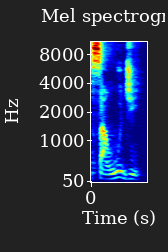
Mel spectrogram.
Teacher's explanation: palavra saúde veja aqui se eu for considerar o critério tonicidade saúde é uma palavra paroxítona e por que que ele é paroxítona porque a penúltima sílaba é a tônica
